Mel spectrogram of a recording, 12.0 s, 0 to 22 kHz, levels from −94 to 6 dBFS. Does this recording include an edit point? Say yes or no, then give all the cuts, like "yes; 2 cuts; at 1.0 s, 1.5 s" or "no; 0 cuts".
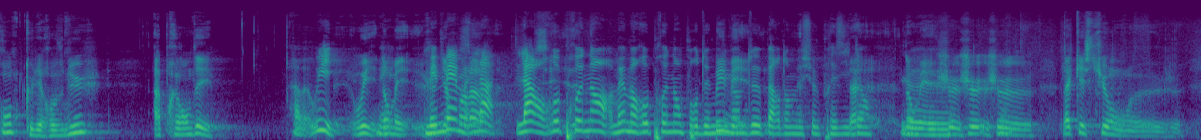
no; 0 cuts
